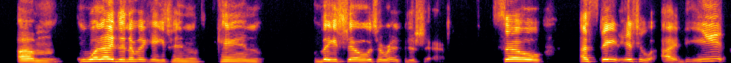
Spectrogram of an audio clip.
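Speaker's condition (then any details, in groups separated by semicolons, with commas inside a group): Cerebral palsy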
